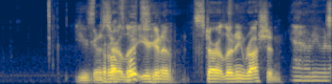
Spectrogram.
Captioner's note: speaks Russian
